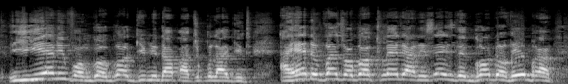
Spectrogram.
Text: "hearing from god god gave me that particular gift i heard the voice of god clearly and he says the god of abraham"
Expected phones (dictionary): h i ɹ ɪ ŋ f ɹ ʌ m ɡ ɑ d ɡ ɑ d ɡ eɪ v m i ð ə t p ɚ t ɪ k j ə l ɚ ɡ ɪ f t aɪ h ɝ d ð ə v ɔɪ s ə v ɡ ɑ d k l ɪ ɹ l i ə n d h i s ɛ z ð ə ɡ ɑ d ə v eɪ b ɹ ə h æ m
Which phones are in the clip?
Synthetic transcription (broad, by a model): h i ɹ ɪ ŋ f ɹ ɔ m ɡ ɑ d ɡ ɑ d ɡ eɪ v m i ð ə t p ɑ t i k j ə l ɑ ɡ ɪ t aɪ h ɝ d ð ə v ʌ s ə v ɡ ɑ d k l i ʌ l i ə n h i s ɛ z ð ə ɡ ɑ d ə v eɪ b ɹ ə m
